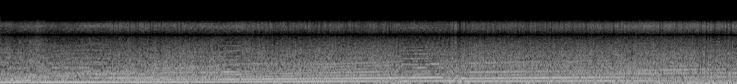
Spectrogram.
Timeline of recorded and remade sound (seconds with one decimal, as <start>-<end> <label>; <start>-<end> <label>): 0.0-1.1 remade; 1.1-1.9 recorded; 1.9-2.4 remade; 2.4-4.0 recorded; 4.0-4.5 remade; 4.5-7.4 recorded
